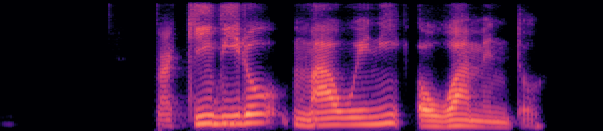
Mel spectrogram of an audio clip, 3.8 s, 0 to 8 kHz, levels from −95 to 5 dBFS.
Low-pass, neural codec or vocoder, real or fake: 7.2 kHz; codec, 24 kHz, 0.9 kbps, DualCodec; fake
